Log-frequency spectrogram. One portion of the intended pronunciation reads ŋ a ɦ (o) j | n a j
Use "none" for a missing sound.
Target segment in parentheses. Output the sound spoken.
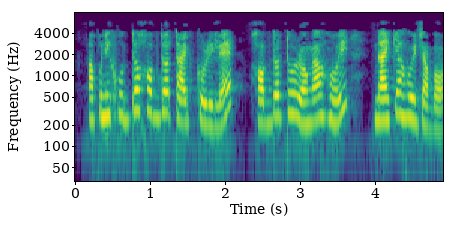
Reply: o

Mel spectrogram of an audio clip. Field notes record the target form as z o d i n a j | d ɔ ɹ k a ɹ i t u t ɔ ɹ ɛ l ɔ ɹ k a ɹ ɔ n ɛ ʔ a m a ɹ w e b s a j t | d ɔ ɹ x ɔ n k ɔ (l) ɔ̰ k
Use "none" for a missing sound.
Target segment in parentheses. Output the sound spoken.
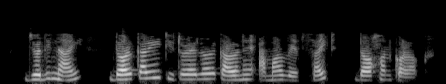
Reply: ɹ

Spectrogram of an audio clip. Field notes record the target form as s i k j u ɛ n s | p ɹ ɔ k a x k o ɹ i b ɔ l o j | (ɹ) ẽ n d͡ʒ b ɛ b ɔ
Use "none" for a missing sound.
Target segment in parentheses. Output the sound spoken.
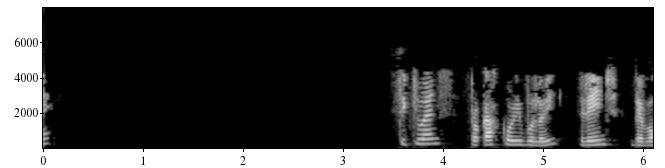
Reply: ɹ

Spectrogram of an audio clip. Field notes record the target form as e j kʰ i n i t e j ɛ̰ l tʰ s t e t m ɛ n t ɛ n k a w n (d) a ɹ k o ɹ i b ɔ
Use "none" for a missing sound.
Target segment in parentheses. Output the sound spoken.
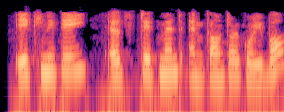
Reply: t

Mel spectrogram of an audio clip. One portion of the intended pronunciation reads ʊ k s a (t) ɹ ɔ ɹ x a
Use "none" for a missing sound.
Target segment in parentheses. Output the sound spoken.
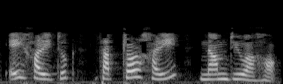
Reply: t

